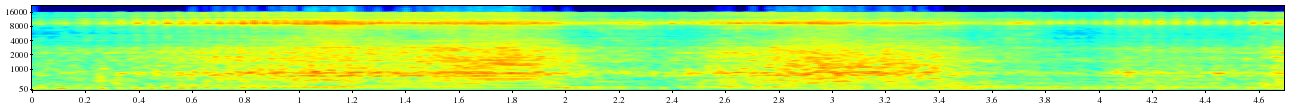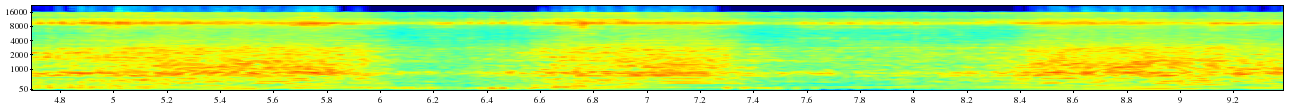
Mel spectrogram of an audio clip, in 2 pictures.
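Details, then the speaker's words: Suzuki Shogun 125 after refitting the carburetor needle so it moves with the slide: revs climb and fall smoothly with each throttle twist, no stumbling or hunting; normal throttle response. "jadi mesinnya mengikuti irama putaran G jadi enggak sendat-sendat karena jarumnya naik turunnya itu sesuai dengan keinginan putaran gas"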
